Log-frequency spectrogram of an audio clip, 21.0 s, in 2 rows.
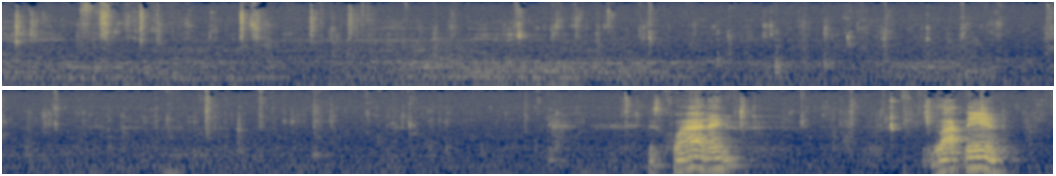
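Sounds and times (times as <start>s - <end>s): chewing crispy chicken: 0.0s - 21.0s.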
